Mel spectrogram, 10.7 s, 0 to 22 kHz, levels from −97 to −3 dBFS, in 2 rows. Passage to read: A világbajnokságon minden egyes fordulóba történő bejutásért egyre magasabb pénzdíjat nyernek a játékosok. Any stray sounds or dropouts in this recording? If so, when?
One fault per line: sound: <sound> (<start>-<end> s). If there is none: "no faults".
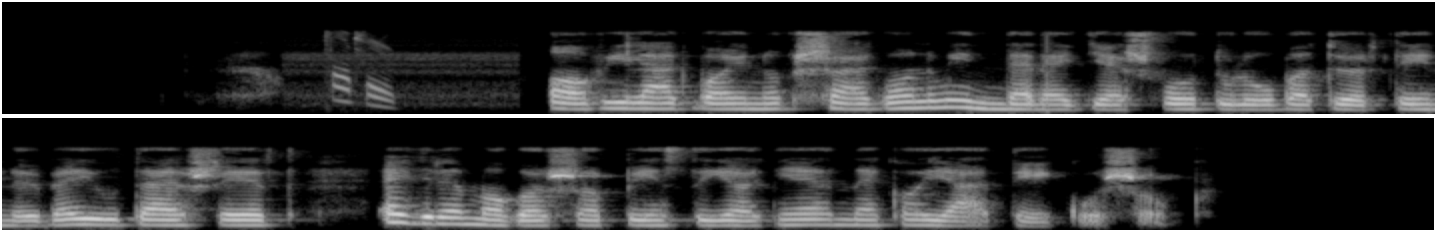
sound: chirp (1.2-1.5 s)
